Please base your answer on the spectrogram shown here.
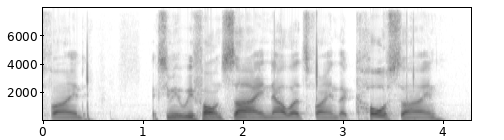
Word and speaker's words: sine: sine of angle a we just write sin a sine of a is how we pronounce that we use the acronym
